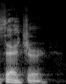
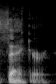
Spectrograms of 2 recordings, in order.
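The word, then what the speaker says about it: Sachar: I think it's Lewis Sacker. I think it's Sacker.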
